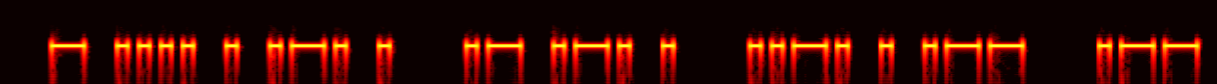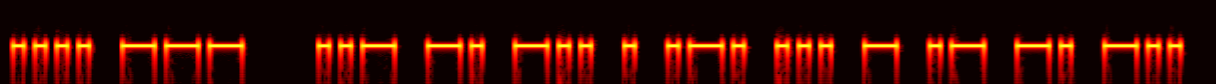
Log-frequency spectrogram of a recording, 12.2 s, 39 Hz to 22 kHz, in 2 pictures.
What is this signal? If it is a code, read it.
Morse code, heard as a keyed tone, about 22 wpm, 700 Hz. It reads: THERE ARE FEW WHO UNDERSTAND
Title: Sentences from Top 1000 Words - Review Part 1 - 22wpm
